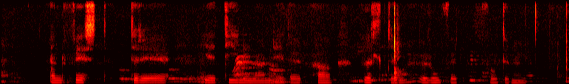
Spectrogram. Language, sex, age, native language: Icelandic, female, 11, Icelandic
